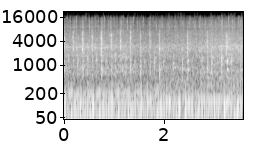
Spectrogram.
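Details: 2005 Dodge Magnum R/T 5.7 V8 at idle: quick sharp ticks, about two or three a second, over a rough idle with a deeper knock mixed in; owner doubts a rod as too inconsistent, suspects lifter or bottom-end trouble, plans pulling heads. Unconfirmed.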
